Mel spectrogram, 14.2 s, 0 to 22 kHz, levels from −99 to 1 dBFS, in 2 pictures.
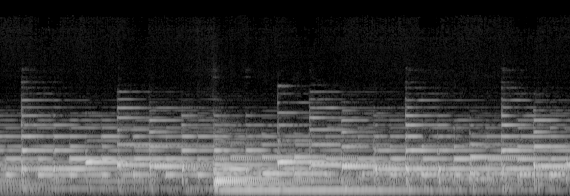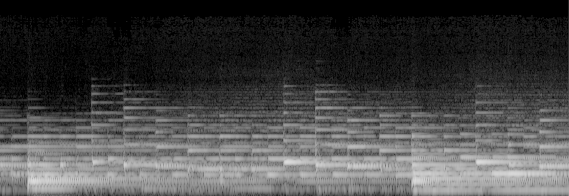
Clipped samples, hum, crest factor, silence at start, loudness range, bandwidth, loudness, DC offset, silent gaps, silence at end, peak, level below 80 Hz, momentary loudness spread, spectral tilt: under 0.1%; none; 16 dB; 0 s; 5 LU; 4.5 kHz; -24 LUFS; under 0.1%; none; 0 s; -8 dBFS; -48 dBFS; 9 LU; -10 dB/octave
